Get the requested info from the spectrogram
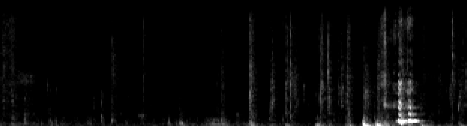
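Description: Faint mouth clicks of someone chewing a stale, hard gummy candy, then a loud bump and a brief vocal sound about five seconds in.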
